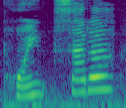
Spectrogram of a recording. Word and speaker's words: poinsettia: it first of all there's no T in the middle of it isn't it poinsettia poinsettia poinsettia yeah I have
